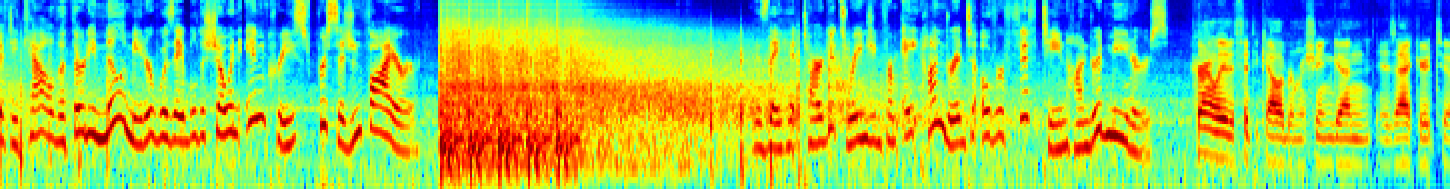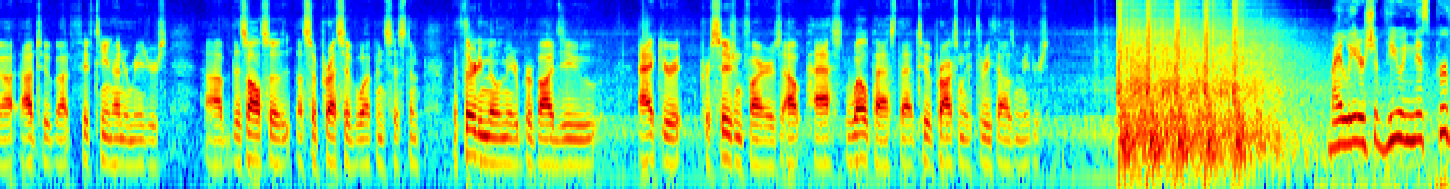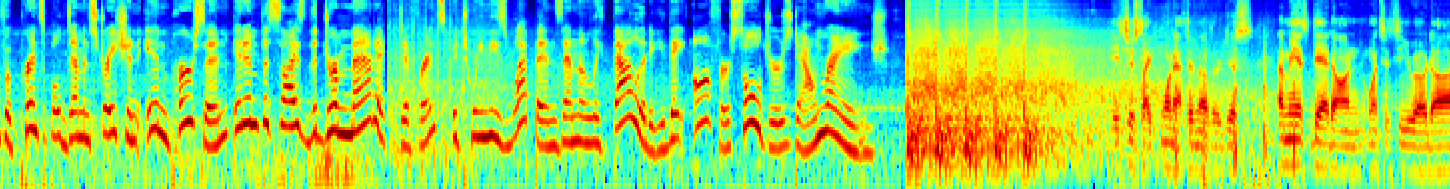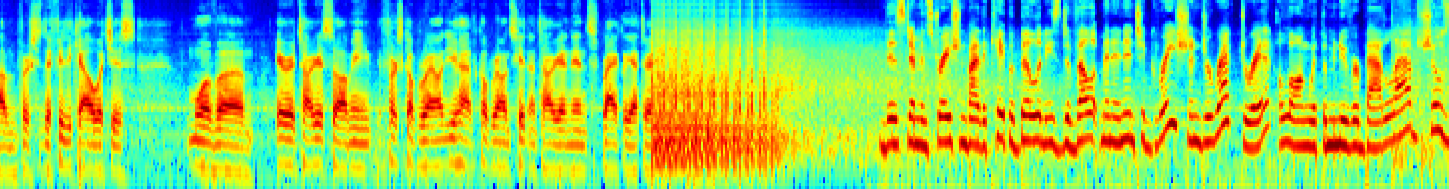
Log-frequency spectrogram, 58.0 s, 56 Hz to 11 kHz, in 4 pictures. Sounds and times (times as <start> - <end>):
Speech: 0.0 - 4.2, 7.6 - 25.0, 27.8 - 37.9, 40.1 - 50.1, 52.3 - 57.9
Outside, rural or natural: 0.0 - 57.9
Vehicle: 0.0 - 57.9.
